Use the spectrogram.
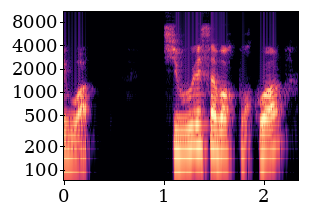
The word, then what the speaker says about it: は: chi l'ha ghana a mais elle va se prononcer voix si vous voulez savoir pourquoi c'est dû au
